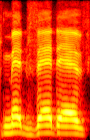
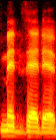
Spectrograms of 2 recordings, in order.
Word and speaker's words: Medvedev: being correct when you advise me about name pronunciations a few times you've let me down it's Medvedev even in Russian so it's I was doing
